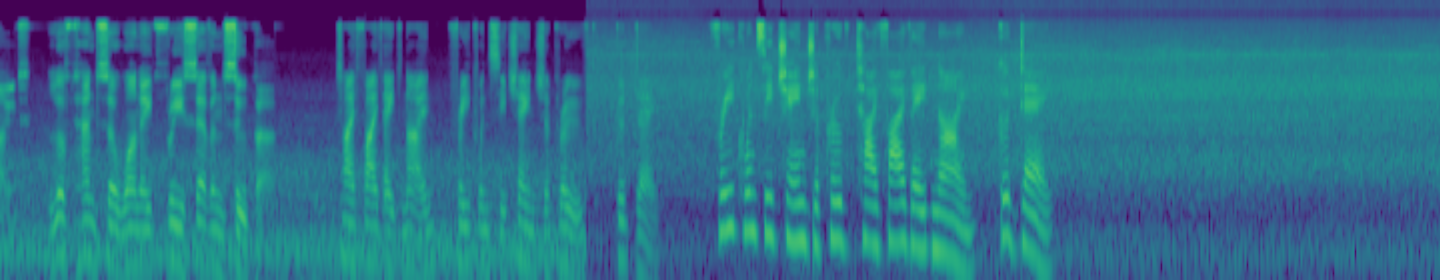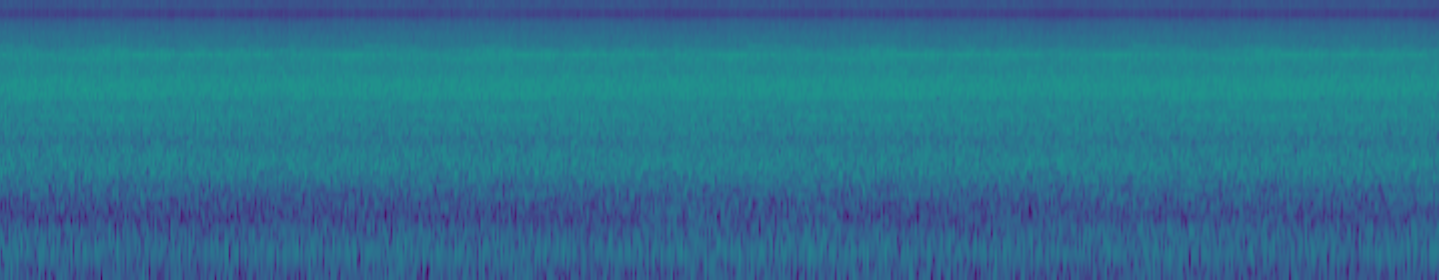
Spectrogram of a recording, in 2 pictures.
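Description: Jet engines hum steadily at idle.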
